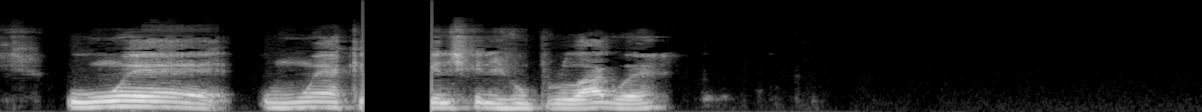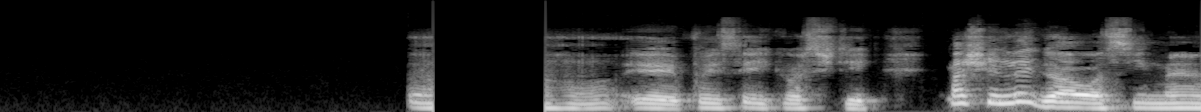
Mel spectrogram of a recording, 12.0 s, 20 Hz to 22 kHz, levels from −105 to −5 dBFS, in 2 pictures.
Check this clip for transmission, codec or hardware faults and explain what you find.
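Two rebuffering stalls interrupt the speech. At 1.81 s it drops abruptly into silence until 2.16 s, adding about 0.35 s; at 8.18 s it stops again until 8.74 s, adding about 0.56 s. Each time it picks up exactly where it left off, with nothing skipped. The player exhausted its downloaded audio, paused playback while waiting for more data, then resumed, so the gaps stretch the timeline without losing anything.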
